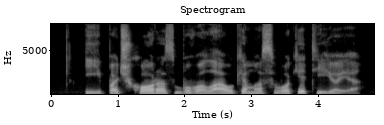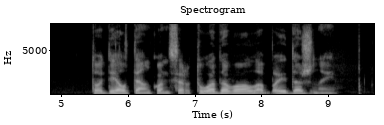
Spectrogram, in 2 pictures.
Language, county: Lithuanian, Alytus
